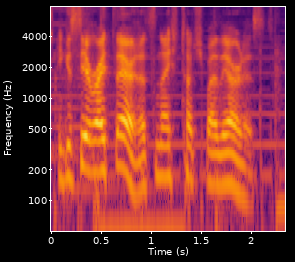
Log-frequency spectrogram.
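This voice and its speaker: A man's voice: a little high, animated, quick pace, a bit bright, soft background music. A man hosting a let's play, making wry, irreverent asides in casual commentary.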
